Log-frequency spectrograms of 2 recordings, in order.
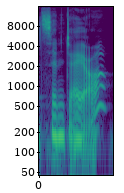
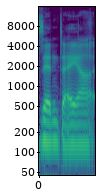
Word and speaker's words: Zendaya: It's Zendaya. It's not Zendaya. Is it a tomato situation?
